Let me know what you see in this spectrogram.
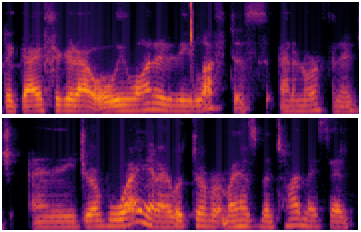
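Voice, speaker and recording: Low, gravelly-voiced woman telling a story. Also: fairly even intonation, very fast, a little hiss or hum, rough recording. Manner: warm, earnest storyteller. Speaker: interview guest, nonprofit director. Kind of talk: storytelling in an interview.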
